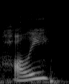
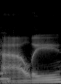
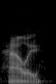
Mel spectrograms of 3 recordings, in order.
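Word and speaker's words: Halle: Holly? Holly, the girl who plays Oh, the mermaid? Hallie. Hallie? That's it. Hallie.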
